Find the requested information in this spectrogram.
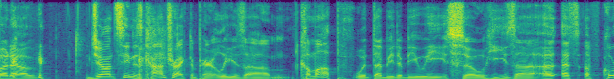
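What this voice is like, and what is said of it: Usual voice. Nothing is said of it.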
